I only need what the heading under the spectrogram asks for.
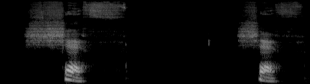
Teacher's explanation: This CH has a different sound. It's got a sh sound. It almost sounds like SH for shop.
